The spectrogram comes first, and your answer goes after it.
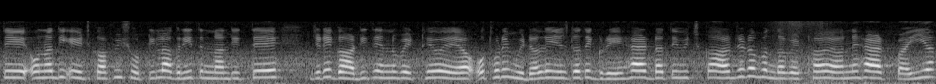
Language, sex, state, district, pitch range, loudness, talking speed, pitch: Punjabi, female, Punjab, Kapurthala, 280-315 Hz, -14 LUFS, 230 wpm, 300 Hz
